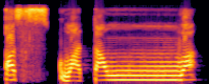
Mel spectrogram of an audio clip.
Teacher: تا کو واو سے کنیکٹ کریں گے، ادغام یرملون ہوگا، ایک الف کی مقدار غنہ بھی کیا جائے گا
